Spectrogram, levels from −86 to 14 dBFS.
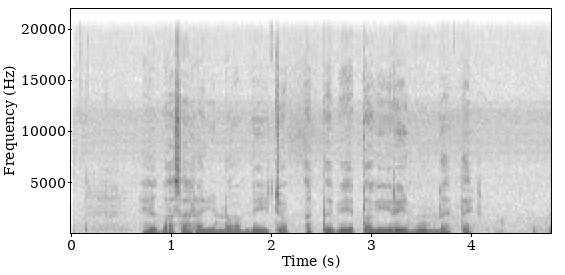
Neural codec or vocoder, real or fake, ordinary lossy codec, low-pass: vocoder, 44.1 kHz, 128 mel bands every 512 samples, BigVGAN v2; fake; none; none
